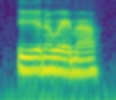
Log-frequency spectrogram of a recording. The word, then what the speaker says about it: Waymo: Waymo.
